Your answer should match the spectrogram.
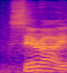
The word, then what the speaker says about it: Sarai: says Sarai Abrams wife I know it was Sarah and Abraham but so barely so Sarai Abrams wife had born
